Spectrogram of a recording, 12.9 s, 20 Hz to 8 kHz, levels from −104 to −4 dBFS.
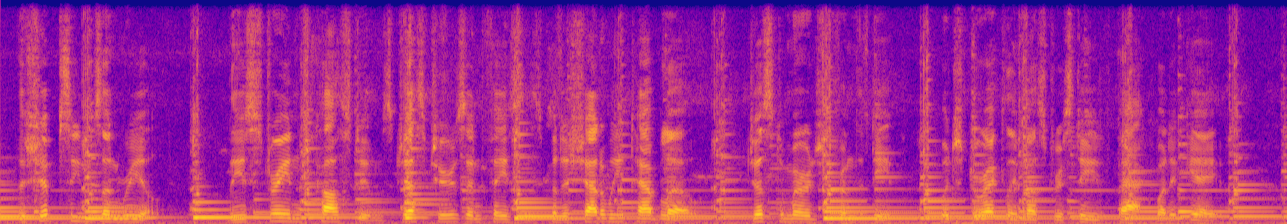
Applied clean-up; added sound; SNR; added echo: none; Plucked string instrument; 2 dB; none.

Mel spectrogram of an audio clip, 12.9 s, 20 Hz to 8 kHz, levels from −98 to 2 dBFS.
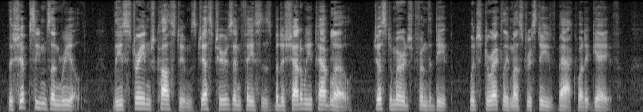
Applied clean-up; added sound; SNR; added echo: none; none; none; none.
